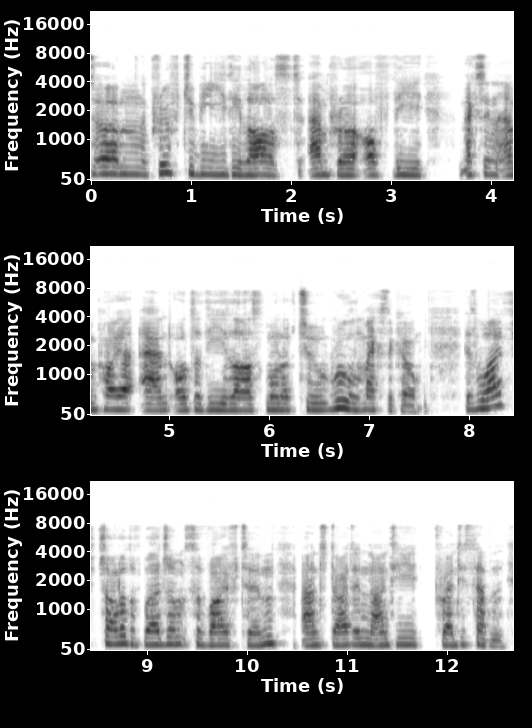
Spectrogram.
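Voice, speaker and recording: Man, German accent, casual history talk, hesitant with fillers, slightly raised pitch, muffled low-fi recording. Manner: hesitant, many ums and self-corrections. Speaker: history channel host.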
